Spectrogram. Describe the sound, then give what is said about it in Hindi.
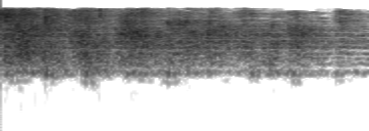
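A crowd applauds loudly, a dense, steady wash of many hands clapping at once for a couple of seconds, with no voices standing out over it. “जोरदार ताली बजाओ।”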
